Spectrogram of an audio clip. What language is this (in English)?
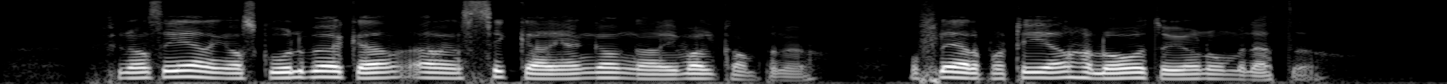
Norwegian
